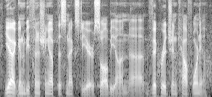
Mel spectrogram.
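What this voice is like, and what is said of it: Smooth, resonant radio-style voice. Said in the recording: “you have a great radio voice”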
